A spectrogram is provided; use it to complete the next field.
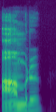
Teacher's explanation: वो बातचीत में एक स्पीड ब्रेकर की तरह होते हैं। जैसे आम्र म के तुरंत बाद र बोलना पड़ता है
